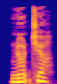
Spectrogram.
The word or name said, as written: nuntius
